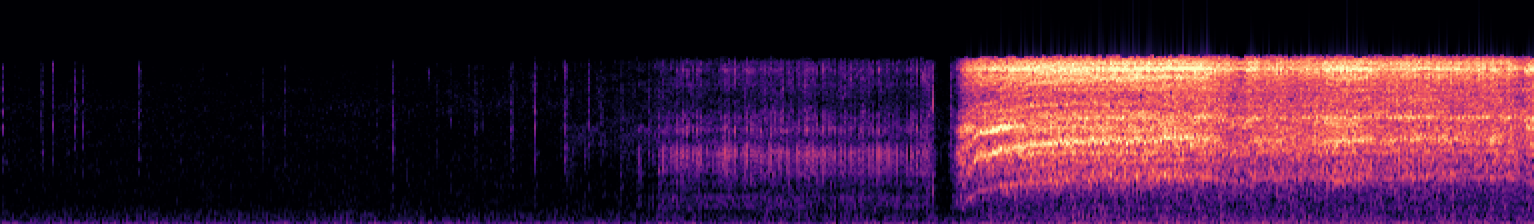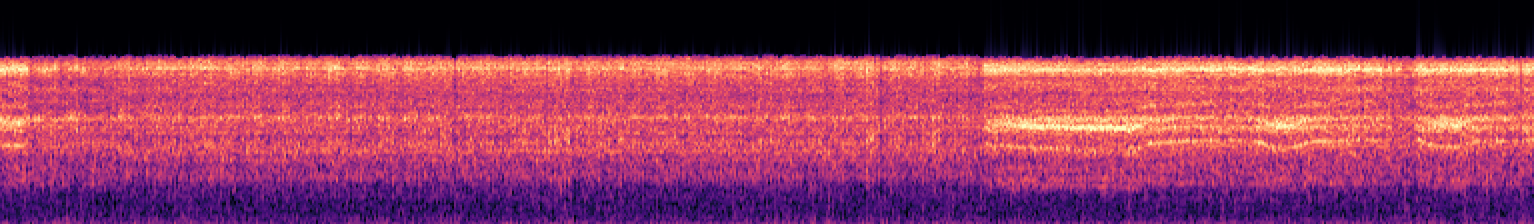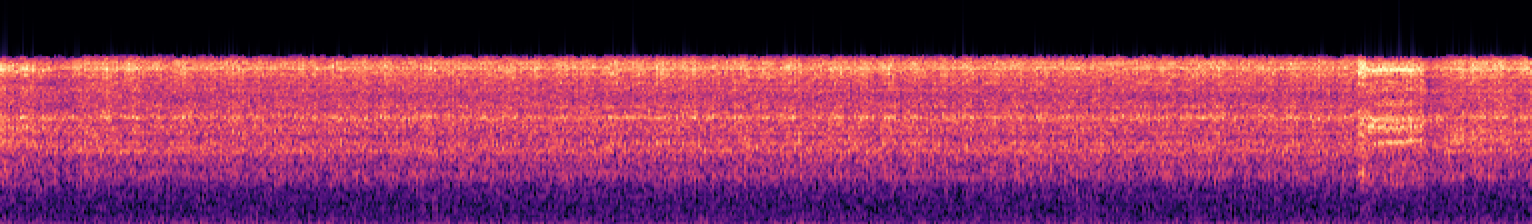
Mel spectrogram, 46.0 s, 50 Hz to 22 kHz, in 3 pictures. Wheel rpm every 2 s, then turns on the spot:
0, 0, 0, 10, 30, 170, 230, 230, 230, 230, 230, 240, 230, 220, 230, 230, 230, 230, 230, 230, 230, 230, 230.
6-8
